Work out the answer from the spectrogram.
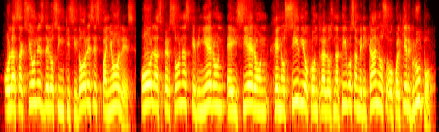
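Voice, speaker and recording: A woman's voice, sitting somewhat high, delivers a dubbed talk as a guest speaker at a church gathering. She explains each point in a measured, earnest way and takes questions from the audience. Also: darkish tone.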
